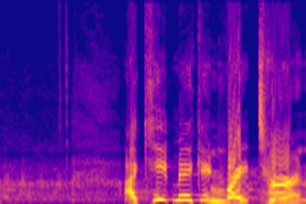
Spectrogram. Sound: audience laughs

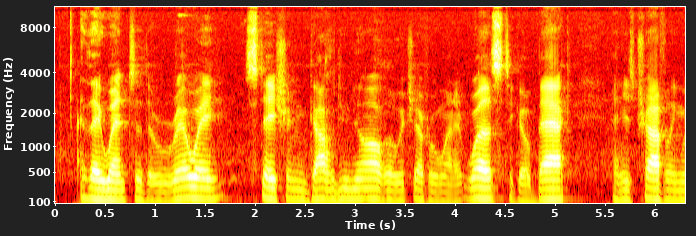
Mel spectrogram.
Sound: French

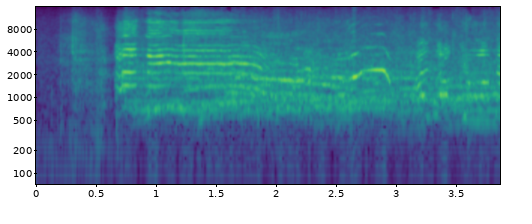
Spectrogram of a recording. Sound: cheering and applause

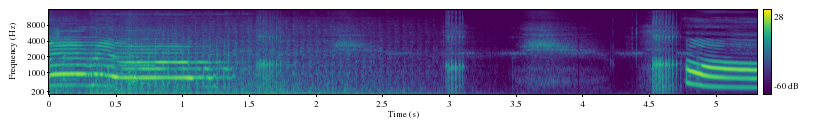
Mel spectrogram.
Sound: baby alexander snoring

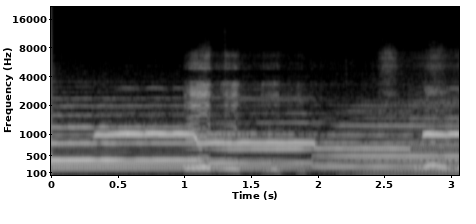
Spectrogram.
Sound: crying

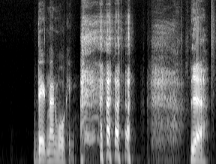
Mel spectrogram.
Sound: laughs

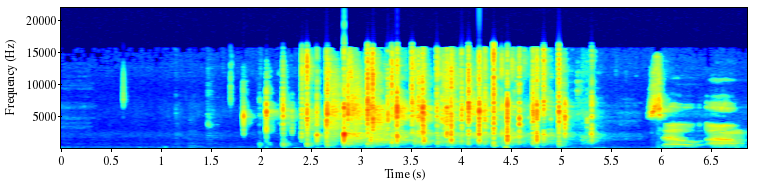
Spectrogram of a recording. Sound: applause

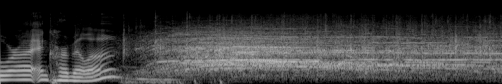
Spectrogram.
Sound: crowd cheering and applauding

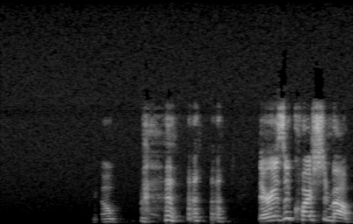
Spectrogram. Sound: laughs

